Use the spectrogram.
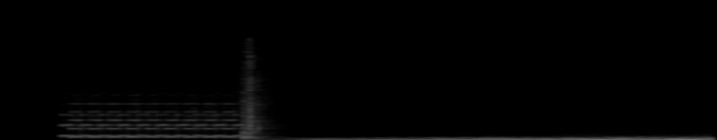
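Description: An old-style telephone bell rings in a sustained metallic trill, then a sharp click cuts it off and a low droning tone takes over, loud and close with no voices.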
